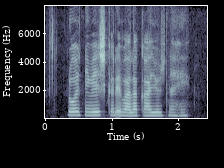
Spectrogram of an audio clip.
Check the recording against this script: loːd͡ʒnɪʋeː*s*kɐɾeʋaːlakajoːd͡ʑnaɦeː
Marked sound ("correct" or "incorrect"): incorrect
